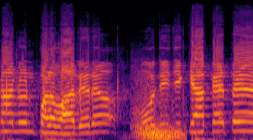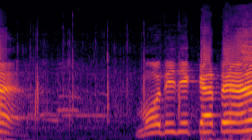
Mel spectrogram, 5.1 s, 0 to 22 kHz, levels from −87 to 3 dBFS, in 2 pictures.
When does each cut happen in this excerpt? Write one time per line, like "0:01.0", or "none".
0:01.2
